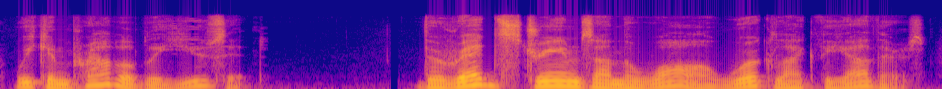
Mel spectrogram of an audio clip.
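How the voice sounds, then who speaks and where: A confident, sly bat-woman spy from a video game. Her pitch moves in lively swoops as she coyly hands out tips and instructions. The sound is dry, with no room around it. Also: moderate pace, dry recording. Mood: coolly helpful. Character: sly, confident adult female bat spy, helpful sidekick. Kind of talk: video game character hint lines.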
